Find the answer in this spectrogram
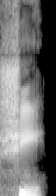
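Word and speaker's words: sidhe: City but it everything you look up it's pronounced she so yeah and we say you know it's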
